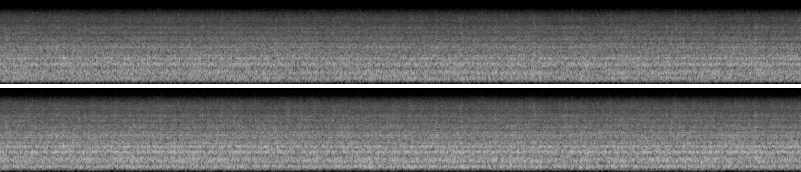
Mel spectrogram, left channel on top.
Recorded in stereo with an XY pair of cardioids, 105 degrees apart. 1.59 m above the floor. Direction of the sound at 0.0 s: 70° right.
